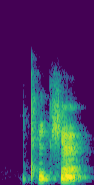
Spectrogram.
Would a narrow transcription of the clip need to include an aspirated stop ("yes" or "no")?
yes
